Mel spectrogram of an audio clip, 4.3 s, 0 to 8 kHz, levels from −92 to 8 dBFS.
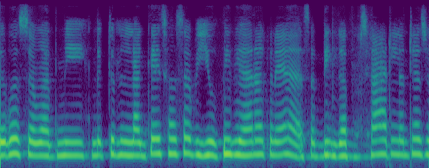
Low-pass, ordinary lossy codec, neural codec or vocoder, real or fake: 7.2 kHz; none; codec, 16 kHz, 1 kbps, X-Codec, HuBERT features, trained on balanced general audio; fake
